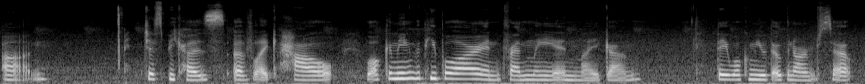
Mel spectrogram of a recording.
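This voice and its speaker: Mellow-voiced young American woman, hesitant. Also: medium pitch, little pitch movement, measured pace, gravelly, poor audio. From United States. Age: 20s. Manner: hesitant, many ums and likes. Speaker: interview guest. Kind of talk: casual interview chat.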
